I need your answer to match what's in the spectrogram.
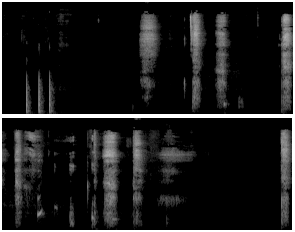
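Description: Three quick, sharp knocks on a door, fairly loud, followed by a string of irregular soft rustling and shuffling noises with no one speaking.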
